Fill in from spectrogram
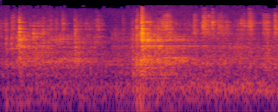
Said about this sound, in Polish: Twardowski wszedł do jesionki i przyglądał się, jak stróż odsuwa ciężkie, niby więzienne zasuwy.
